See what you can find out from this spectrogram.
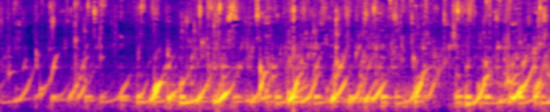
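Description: bubbles in water

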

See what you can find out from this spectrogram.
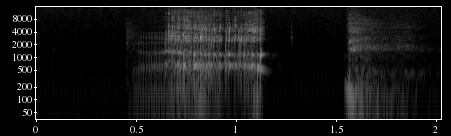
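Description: fart

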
